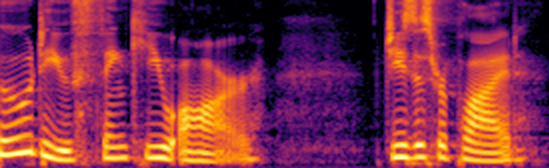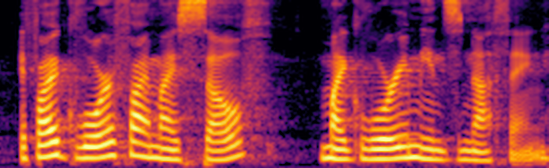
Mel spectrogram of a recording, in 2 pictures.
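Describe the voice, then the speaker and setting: At a fairly slow pace, a woman with a plain, everyday voice speaks at a medium pitch with ordinary pitch variation. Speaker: scripture reader. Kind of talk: reading scripture aloud.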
